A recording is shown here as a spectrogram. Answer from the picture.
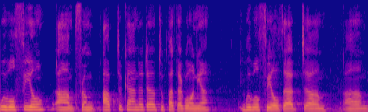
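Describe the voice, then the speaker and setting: Very slowly, a woman speaks at a medium pitch in a dark, mellow tone, her intonation fairly even. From Colombia. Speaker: former diplomat, trade expert. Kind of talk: panel discussion. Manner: hesitant, many fillers.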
